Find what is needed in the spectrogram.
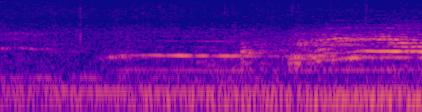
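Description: A drawn-out animal call starting about half a second in and stepping up in pitch partway through, over a steady low hum.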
